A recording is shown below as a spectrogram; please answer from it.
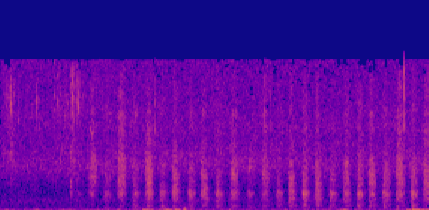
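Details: Close-up panting from Epo-chan, a pet dog, a steady run of quick huffing breaths about five or six per second, with a few heavier low bumps near the start and the end.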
